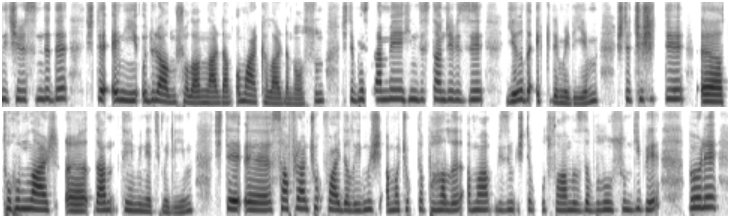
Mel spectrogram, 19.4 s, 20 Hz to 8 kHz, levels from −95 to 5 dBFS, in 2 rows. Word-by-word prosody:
içerisinde 255 0 -3
de, 280 +1 0 0.2
işte, - - 0
en 240 +1 +3
iyi 220 -2 +1
ödül 220 0 +3
almış 180 +1 -1
olanlardan, 160 -1 +1
o - - -4
markalardan 155 -8 -1
olsun. 145 +12 -6 0.2
İşte, 250 -4 -6
beslenmeye 255 +1 0
Hindistan 245 0 -2
cevizi 245 +1 -3 0.3
yağı 210 +7 +3
da - - +6
eklemeliyim, 165 -2 -3 0.3
işte, 255 -3 -4
çeşitli, 260 +2 -1 0.2
eee, 195 -1 +8
tohumlar 245 -3 +4
ııı 185 0 +4
dan 210 0 +3
temin 190 -4 -2
etmeliyim, 160 +1 -6 0.3
işte, 235 -2 +6
eee, 210 -1 +3
safran 250 +2 +2
çok 270 +1 -6
faydalıymış 210 -1 0
ama 205 +3 -1
çok 230 +1 -11
da 235 - -2
pahalı 205 0 -1
ama 215 +1 +1
bizim, 205 +1 -6
işte, 225 - -8
mutfağımızda 205 -1 -2
bulunsun 215 +1 -3
gibi, 225 -1 -1 0.4
böyle, 280 +1 +3
215 Hz, 130 wpm, -21 LUFS, 195-245 Hz, 0.4 s, eee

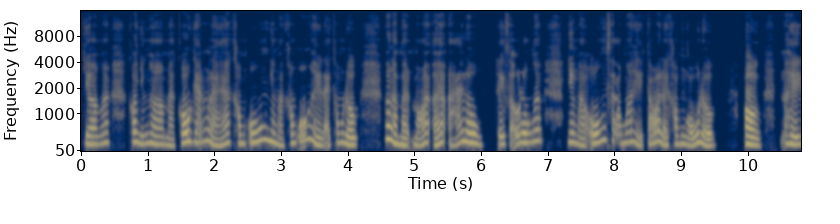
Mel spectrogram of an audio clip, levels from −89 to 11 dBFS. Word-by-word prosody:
trơn 215 -2 +1
á. 250 +2 -3 0.3
Có 265 -1 +1
những 235 -1 -2
hôm 210 -4 0
mà 175 -2 -4
cố 250 +3 +6
gắng 275 +1 -2
là 185 -9 -1
á 235 +4 0
không 230 -1 -3
uống 300 +6 +2
nhưng 270 -5 +1
mà 185 -4 -5
không 235 +7 -3
uống 350 - 0
thì 205 -8 +1
lại 185 - -3
không 250 +3 -4
được, 190 -2 +3 0.4
rất 345 -1 +6
là 235 - +5
mệt 185 -4 0
mỏi, 205 +7 0
uể 210 +6 +3
oải 230 +10 -2
luôn, 245 -6 +4 0.3
thiệt 210 +1 0
sự - - -2
luôn 250 +1 +2
á, 290 - 0 0.4
nhưng 255 -3 -1
mà 185 - -2
uống 245 - +1
xong 250 -6 -5
á, 265 - -2
thì 225 - -3
tối 270 +1 +1
lại 210 - -1
không 220 +1 -4
ngủ 185 +6 +1
được. 170 -7 +2 0.4
Ừ, 200 -5 +7 0.3
n - - -18
thì, 210 -1 +3
230 Hz, 250 wpm, -22 LUFS, 200-255 Hz, 0.4 s, Ừ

